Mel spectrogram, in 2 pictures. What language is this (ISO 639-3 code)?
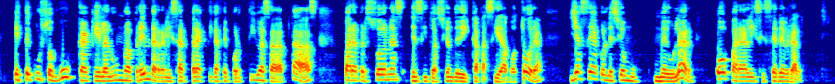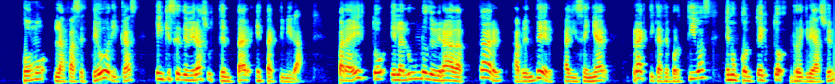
spa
